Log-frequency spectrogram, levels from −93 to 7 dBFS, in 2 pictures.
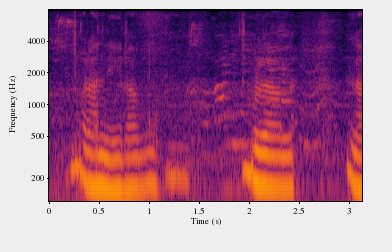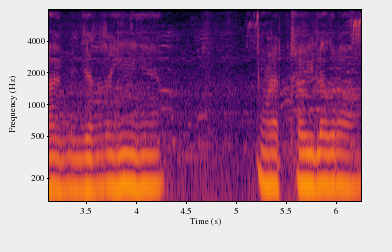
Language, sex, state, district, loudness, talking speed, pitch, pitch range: Hindi, male, Uttar Pradesh, Hamirpur, -25 LUFS, 135 wpm, 165 Hz, 160-175 Hz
